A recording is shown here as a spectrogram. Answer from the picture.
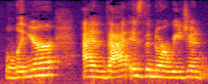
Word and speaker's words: Linjer: first off the name linear even though it's spelled with a J it's pronounced linear and that is the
